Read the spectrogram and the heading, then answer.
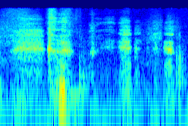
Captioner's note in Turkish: Gülme sesi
